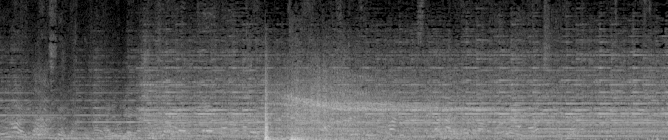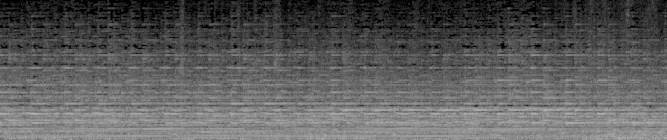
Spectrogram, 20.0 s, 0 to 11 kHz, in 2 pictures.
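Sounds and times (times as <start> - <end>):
church bells ringing: 1.1 - 20.0.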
